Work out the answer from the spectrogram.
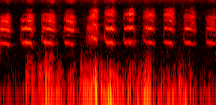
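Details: Woodpecker held fast in a net calling in distress: repeated harsh, buzzy notes about two per second, over rumbling and rustling from the hands freeing it.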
